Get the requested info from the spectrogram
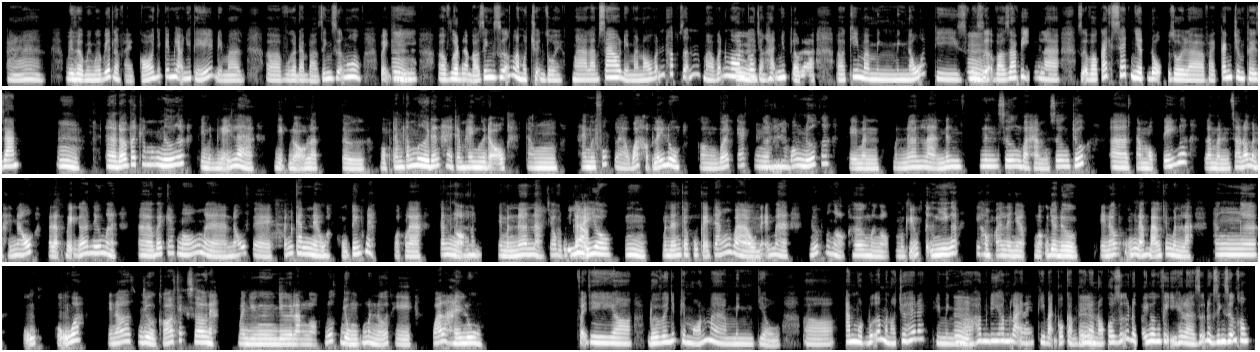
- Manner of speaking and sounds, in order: tapping; static; distorted speech; other background noise
- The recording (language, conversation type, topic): Vietnamese, podcast, Bạn có thể chia sẻ những mẹo nấu ăn nhanh cho những ngày bận rộn không?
